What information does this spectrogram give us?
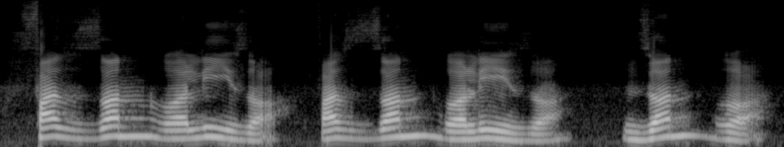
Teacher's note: karena tanwin bertemu dengan huruf lain maka cara membacanya harus dibaca jelas tanpa ada dengung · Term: izhar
